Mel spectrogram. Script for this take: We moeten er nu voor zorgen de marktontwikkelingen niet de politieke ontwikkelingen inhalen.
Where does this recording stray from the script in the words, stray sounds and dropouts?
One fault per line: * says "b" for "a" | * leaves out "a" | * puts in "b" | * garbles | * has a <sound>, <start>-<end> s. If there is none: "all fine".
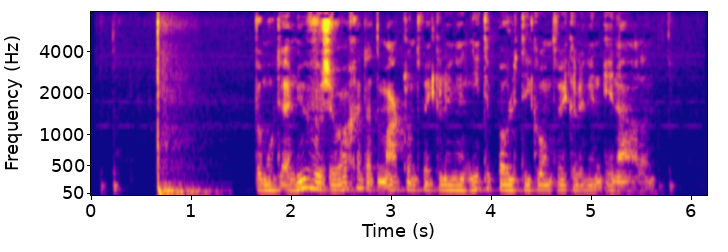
* has a thud, 0.7-1.4 s
* puts in "dat"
